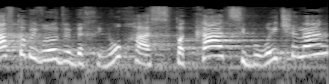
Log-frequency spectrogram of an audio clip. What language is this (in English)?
Hebrew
